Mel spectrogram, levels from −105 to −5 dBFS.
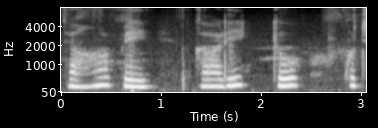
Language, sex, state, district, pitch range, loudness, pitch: Hindi, female, Chhattisgarh, Raipur, 235-265 Hz, -15 LUFS, 255 Hz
